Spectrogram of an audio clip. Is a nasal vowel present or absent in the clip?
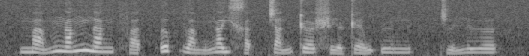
absent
